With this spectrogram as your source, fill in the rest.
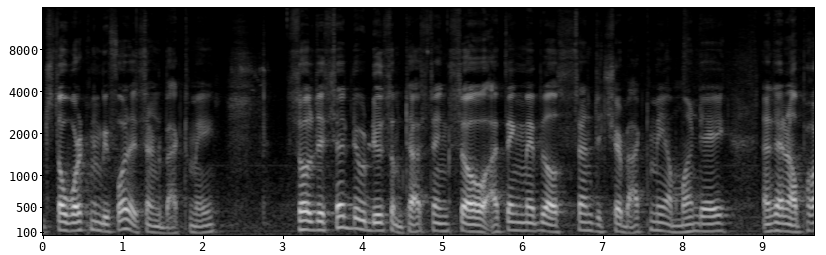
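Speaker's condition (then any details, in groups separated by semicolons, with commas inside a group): Friedreich's ataxia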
